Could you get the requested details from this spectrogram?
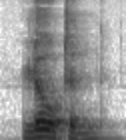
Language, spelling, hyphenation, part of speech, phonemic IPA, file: Dutch, loten, lo‧ten, verb / noun, /ˈloː.tə(n)/, Nl-loten.ogg
- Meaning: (verb) to draw lots, to hold a lottery; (noun) 1. plural of lot 2. plural of loot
